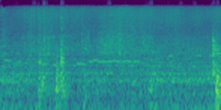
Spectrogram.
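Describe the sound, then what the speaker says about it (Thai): Water hits hot oil in a wok while Hainanese-style chap chai vegetables and soaked wood ear mushrooms stir-fry, giving a loud, steady sizzling hiss with a few clanks and brief talk. "น้ำเจอน้ำมันนะครับก็เป็นอย่างนี้แหละครับผม"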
